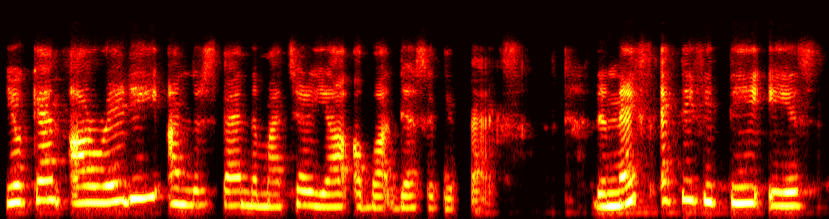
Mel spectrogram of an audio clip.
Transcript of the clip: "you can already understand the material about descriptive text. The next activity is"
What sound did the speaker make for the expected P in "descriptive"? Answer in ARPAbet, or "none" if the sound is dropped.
none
